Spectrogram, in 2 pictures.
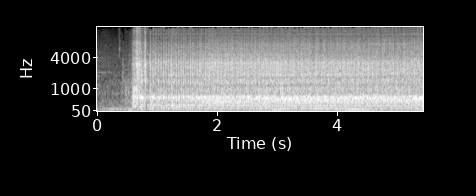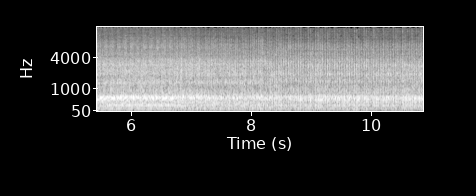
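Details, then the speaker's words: Evinrude 6 HP outboard, about 1978, warmed up in a test tank after a hard-start and rough-idle fix: fires instantly and settles into a steady, even two-stroke buzzing idle. "awesome starts like nothing and i'm telling you last summer i could barely get this started"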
